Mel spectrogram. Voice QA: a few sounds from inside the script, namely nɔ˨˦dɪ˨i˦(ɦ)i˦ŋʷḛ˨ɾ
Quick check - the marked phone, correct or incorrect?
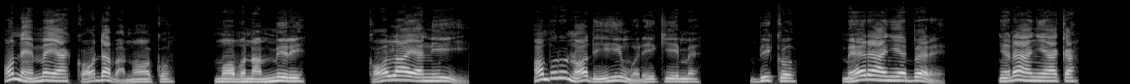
correct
